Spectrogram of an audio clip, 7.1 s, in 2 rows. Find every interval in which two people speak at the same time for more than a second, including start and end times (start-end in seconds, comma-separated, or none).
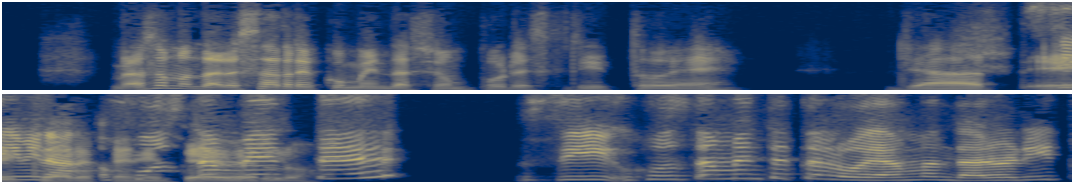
3.4-4.7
